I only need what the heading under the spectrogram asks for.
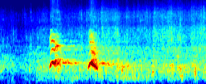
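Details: At a pond where dogs are at play, two sharp, high yelps come close together, about half a second apart, before the sound fades back into faint background noise.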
